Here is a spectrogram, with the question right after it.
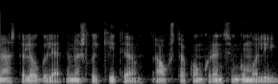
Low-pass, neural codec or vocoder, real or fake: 7.2 kHz; none; real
